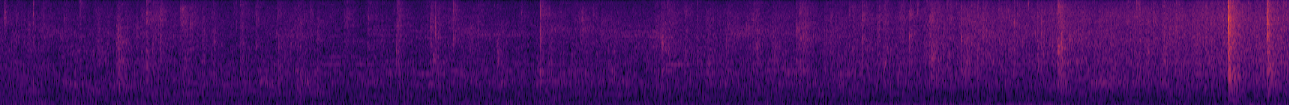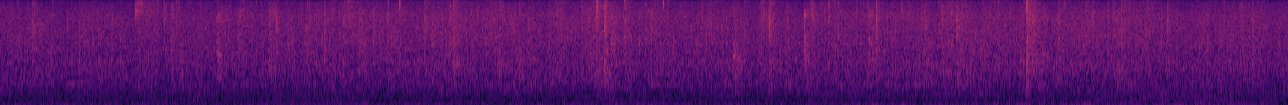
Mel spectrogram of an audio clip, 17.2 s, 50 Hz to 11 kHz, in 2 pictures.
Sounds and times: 0.0s rain 17.1s

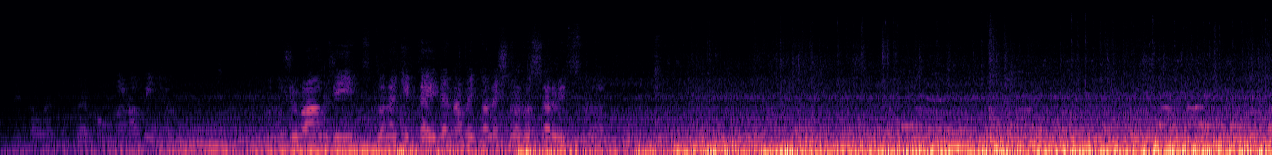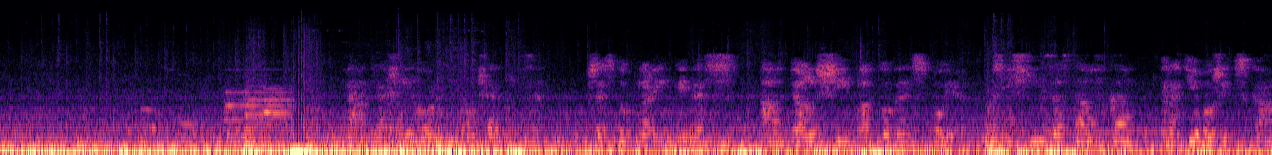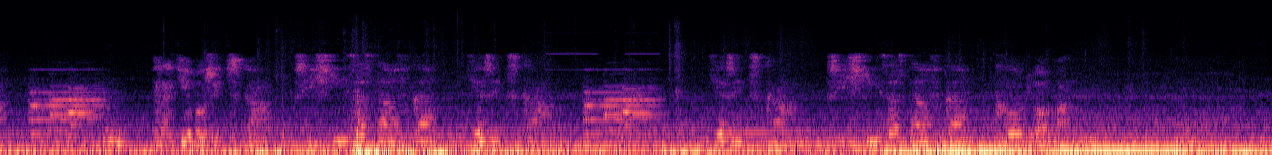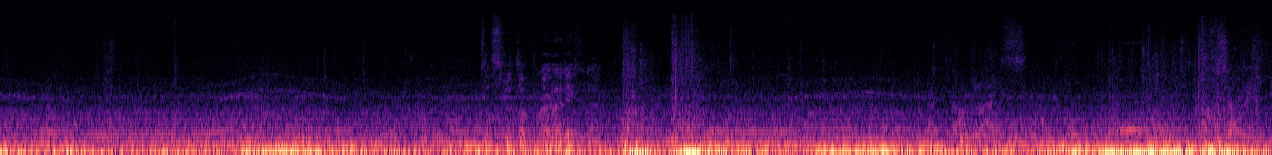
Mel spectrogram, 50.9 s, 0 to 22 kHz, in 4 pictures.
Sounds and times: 0.0s bus ride in almost empty bus 50.8s

